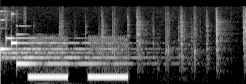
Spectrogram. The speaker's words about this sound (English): So let's just jump right in and dial a number.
